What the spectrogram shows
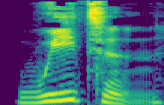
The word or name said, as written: wheaton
